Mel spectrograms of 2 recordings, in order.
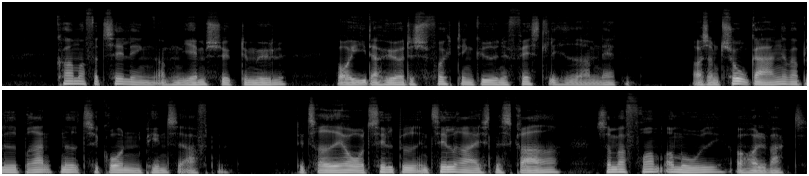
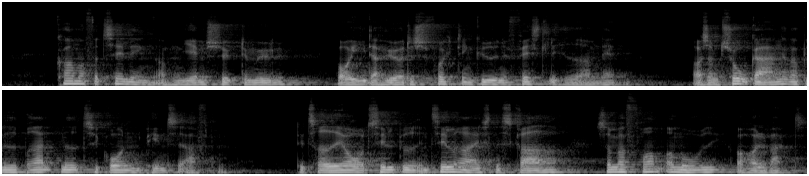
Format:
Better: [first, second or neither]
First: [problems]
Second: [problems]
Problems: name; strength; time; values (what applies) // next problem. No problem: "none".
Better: first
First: none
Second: room echo; very slight; dies away in 1.3 s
